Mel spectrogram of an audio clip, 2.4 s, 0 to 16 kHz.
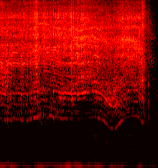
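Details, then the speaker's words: Dental implant drill, freehand, in a foam bone model block with dense D1 foam beside soft foam. A high-pitched whine dips under load and winds down as the third drill wanders into the soft foam, enlarging the hole. "yeah so it's it's wallering around that's a term we use in the South here meaning it's not staying on Target and it's moving around it's making my hole considerably larger than the drill that I'm actually using at the time"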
